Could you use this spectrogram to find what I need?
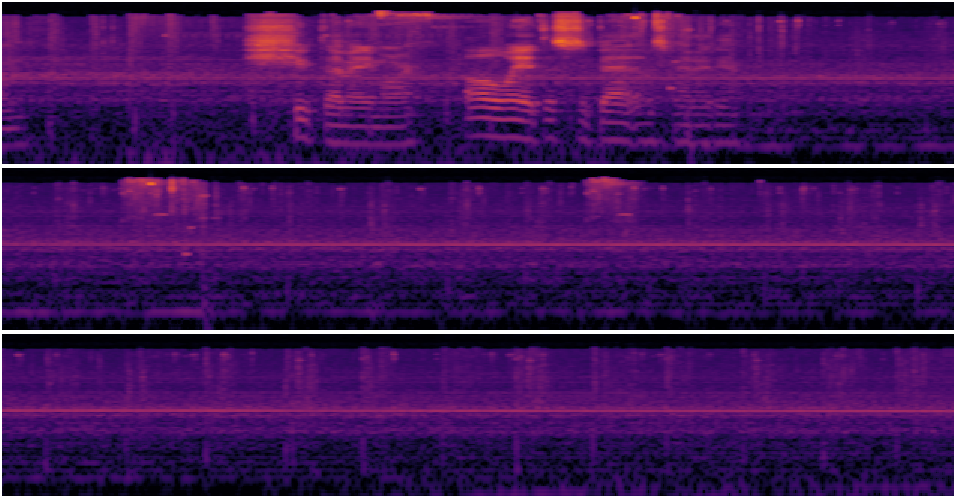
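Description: Footsteps crunch through snow and tap on a hard floor at a steady walking pace.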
